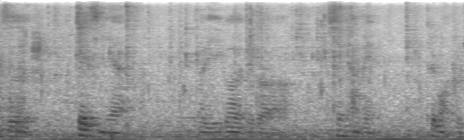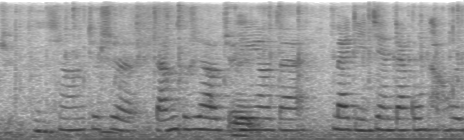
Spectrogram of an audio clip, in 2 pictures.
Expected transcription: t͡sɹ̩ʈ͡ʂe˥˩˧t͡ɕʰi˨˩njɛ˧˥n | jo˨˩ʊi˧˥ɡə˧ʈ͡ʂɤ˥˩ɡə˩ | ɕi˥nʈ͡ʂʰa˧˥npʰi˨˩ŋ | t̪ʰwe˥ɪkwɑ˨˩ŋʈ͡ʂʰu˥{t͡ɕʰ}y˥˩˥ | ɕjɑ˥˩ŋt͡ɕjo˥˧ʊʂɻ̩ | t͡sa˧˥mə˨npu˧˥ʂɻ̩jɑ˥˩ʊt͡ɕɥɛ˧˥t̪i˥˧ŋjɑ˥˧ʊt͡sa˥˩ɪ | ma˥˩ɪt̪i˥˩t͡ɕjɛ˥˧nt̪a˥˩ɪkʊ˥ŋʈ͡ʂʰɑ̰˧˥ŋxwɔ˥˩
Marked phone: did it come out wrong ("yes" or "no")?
no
